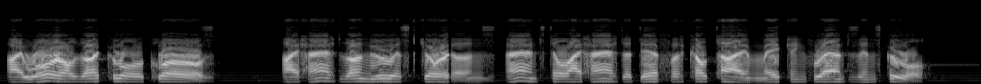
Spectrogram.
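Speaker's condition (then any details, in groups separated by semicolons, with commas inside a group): Athetoid cerebral palsy; speech therapist Judy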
